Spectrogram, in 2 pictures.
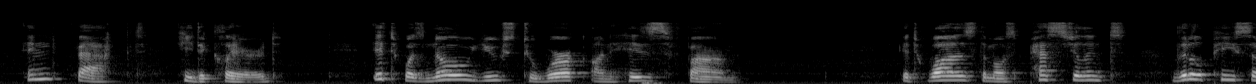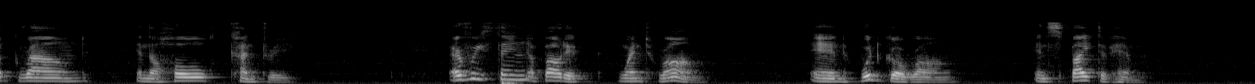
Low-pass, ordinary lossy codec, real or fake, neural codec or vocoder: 7.2 kHz; MP3, 32 kbps; real; none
